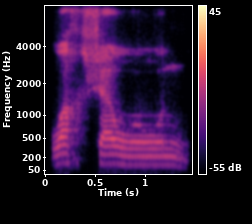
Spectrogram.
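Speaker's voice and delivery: wakhshawun drawn out, closing on n; very slow, falling wakhshawun with no i; stopped without ya. Shown as a demonstration. Teacher showing the pause form, drawn out. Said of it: "Kalau berhenti".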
